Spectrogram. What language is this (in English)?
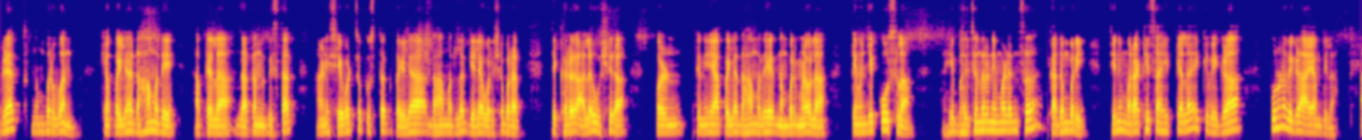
Marathi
